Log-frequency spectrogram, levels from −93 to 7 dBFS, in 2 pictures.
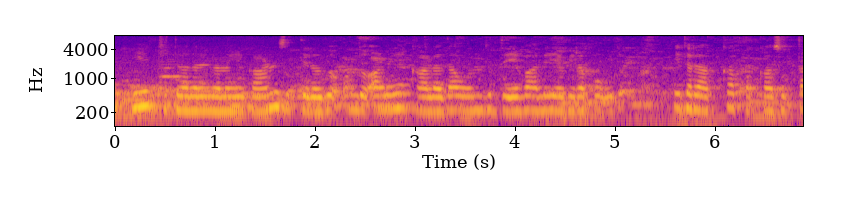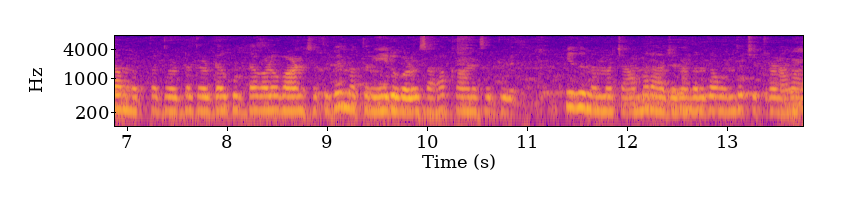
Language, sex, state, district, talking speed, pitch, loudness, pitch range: Kannada, female, Karnataka, Chamarajanagar, 125 wpm, 220 Hz, -17 LUFS, 215-230 Hz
